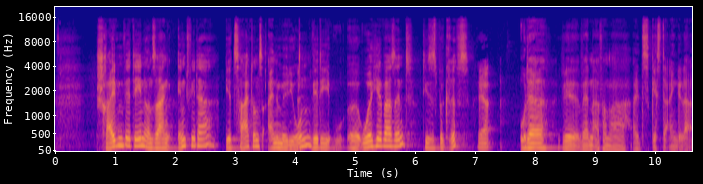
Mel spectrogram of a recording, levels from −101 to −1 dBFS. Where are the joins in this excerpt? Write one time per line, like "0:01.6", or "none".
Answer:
0:02.7
0:04.3
0:07.0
